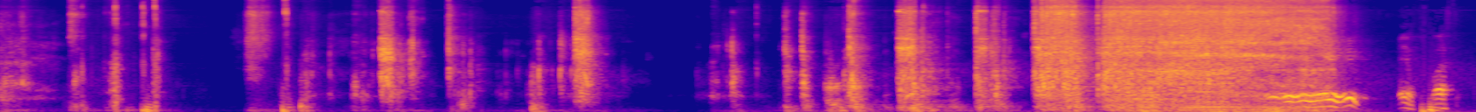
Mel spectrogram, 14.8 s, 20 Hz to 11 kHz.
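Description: An impact wrench tightens the CV axle bolts on a 2005 Chevrolet Silverado. A single loud, close burst of about three seconds follows short stretches of intermittent talking, and a brief comment comes after it.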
